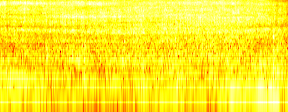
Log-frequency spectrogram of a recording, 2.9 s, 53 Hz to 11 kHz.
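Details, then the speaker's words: Old Bachmann/Mainline J72 split-chassis model locomotive after straightening heavily bent coupling rods; even fine whir from motor and gears with no catching, best it has run, slightly lumpy at slowest speed, motor probably needs a service. "is definitely the best it's Ran So Far slow it down a bit it's a little bit lumpy at the slowest speed but the motor probably needs a service"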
